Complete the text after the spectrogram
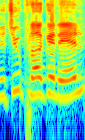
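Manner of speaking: very loud, high-pitched, put-on Indian accent. Imitating an IT guy from India asking a question: put-on Indian accent. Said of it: "they would have asked first in that accent".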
